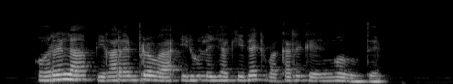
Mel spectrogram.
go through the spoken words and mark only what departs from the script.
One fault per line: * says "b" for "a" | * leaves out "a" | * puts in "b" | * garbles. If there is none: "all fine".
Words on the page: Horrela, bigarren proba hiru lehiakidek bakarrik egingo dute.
all fine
